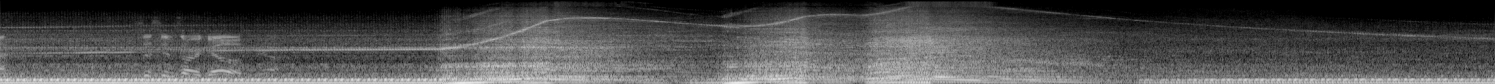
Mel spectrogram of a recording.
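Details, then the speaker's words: Diesel BMW E90 with exhaust mid-section missing, downpipe open, effectively straight pipe: deep, loud diesel idle drone, then revs with turbo whistle rising and falling; far too loud. "those turbo sounds are kind of cheating huh so it sounds crazy cool but it's a little loud for what it needs to be"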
